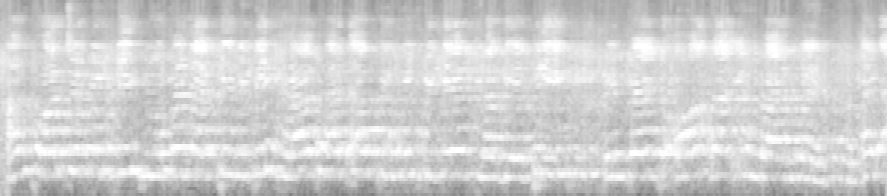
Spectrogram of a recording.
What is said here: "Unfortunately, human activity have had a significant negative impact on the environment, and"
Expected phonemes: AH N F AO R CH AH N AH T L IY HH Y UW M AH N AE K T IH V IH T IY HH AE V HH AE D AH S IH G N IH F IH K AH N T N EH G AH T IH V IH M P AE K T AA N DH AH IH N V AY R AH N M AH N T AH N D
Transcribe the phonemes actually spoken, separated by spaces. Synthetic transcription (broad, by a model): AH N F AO R CH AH N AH T L IY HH Y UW M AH N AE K T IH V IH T IY HH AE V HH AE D AH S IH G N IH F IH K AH T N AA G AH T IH IH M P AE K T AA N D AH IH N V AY AH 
